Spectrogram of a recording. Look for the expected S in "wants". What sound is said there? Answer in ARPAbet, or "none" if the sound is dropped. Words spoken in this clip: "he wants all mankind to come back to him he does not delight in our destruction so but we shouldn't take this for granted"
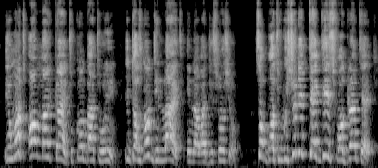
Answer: none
